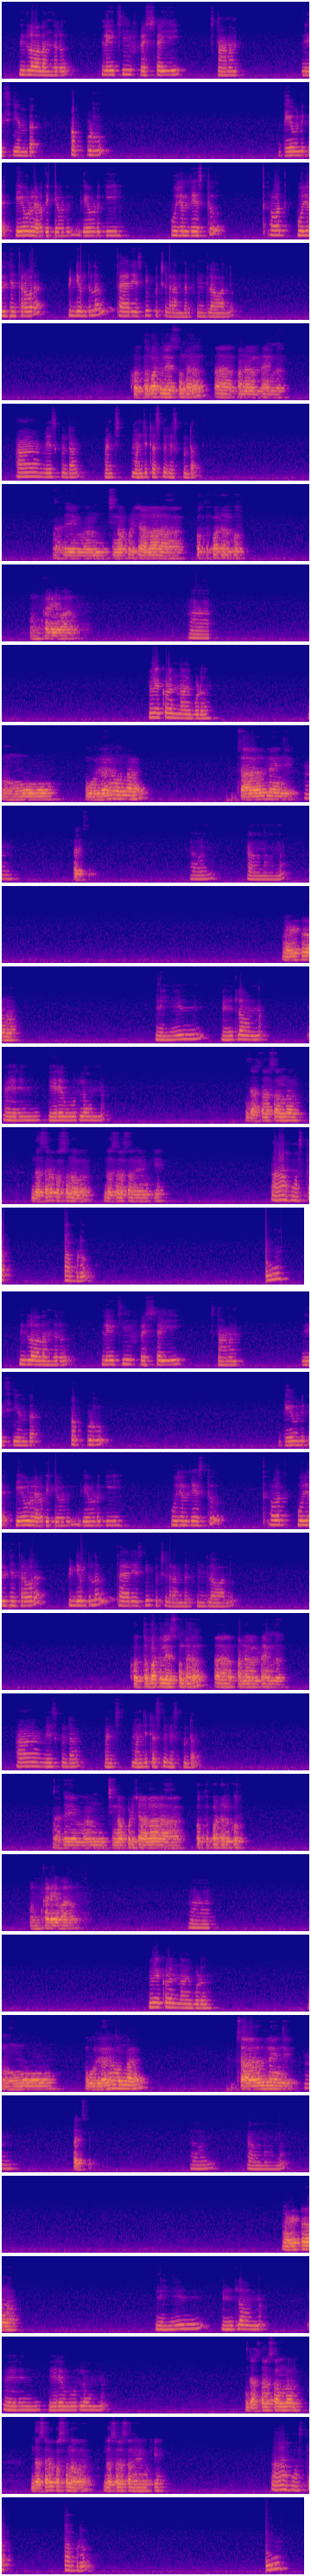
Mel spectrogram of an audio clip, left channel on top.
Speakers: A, on the left; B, on the right.
A: ఇంట్లో వాళ్ళందరూ లేచి ఫ్రెష్ అయ్యి స్నానం సి ఎంత అప్పుడు దేవుని దేవుడు దేవుడు దేవుడికి పూజలు చేస్తూ తర్వాత పూజలుసిన తర్వాత పిండింటలు తయారు చేసిిన కూర్చుంటారు అందరుూ పిండిలో వాళ్ళు
B: కొత్త బట్టలు వేసుకుంటారు ఆ పండగల టై లో
A: ఆ వేసుకుంటాం మంచి మంచి ట్రస్ వేసుకుంటాం
B: అదే మనం చిన్నప్పుడు చాలా కొత్త పాటలు పడే వాళ్ళు
A: ఆ నువ్వ ఎక్కడున్నా ఇప్పుడు
B: నేను ఊర్లోనే ఉన్నా చాలా రోజులయింది
A: ఆ
B: పచ్చి
A: అవును అవునవును
B: నువ్వెక్కడున్నావ్
A: నేను ఇంట్లో ఉన్నా వేరే వేరే ఊర్లో ఉన్నా
B: దసరా సమయం దసరాకు వస్తున్నావా దసరా సమయంకి
A: ఆ వస్తా అప్పుడు నువ్వు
